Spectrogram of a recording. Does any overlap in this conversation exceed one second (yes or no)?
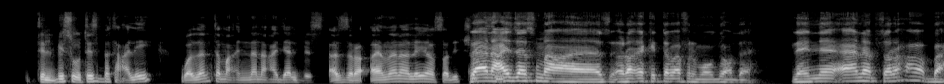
no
